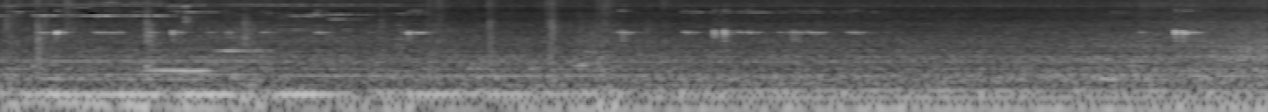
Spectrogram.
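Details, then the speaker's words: Work bus idling: short sharp chirps every second or two; side emergency exit alarm falsely tripping, owner suspects rubbing wire, not plunger; door must be reopened and shut before shutdown. "Not the plunger, maybe there's a wire rubbing somewhere, but it's definitely the side emergency exit, because after it's done this, I've got to go back open and shut the door once or twice so that I can turn off the bus without the alarm going off, because somehow the bus thinks that the emergency exit's open."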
